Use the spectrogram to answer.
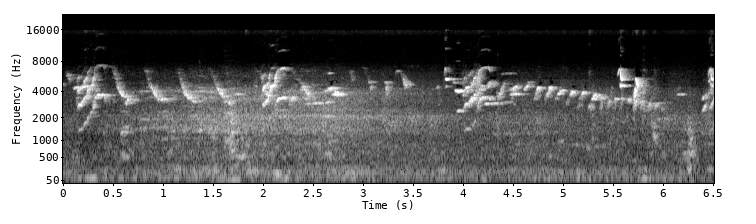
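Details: Goldfinch mule (goldfinch hybrid) singing a rapid, twittering song of high, sweeping and warbled notes, with quieter phrases in between and a faint low background hum.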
